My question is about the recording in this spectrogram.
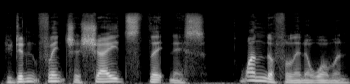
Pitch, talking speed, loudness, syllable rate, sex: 110 Hz, 170 wpm, -19 LUFS, 4.8 syllables/s, male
